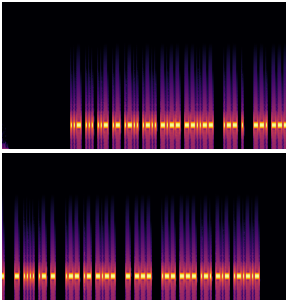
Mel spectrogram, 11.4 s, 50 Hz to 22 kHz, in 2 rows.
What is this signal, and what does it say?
Morse code, heard as a keyed tone, about 40 wpm, 700 Hz. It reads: USUALLY, WE GO THAT WAY TO WORK.
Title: Sentences from Top 1000 Words - Review Part 3 - 40wpm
